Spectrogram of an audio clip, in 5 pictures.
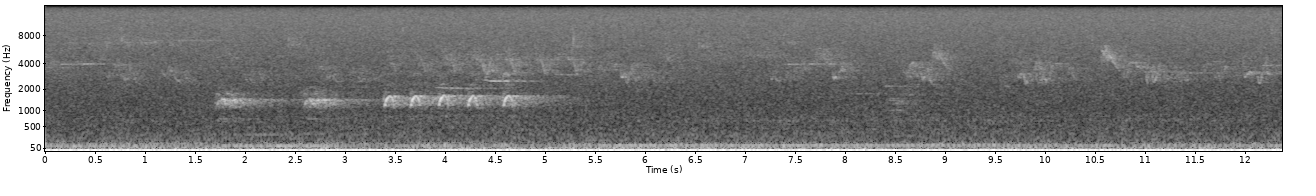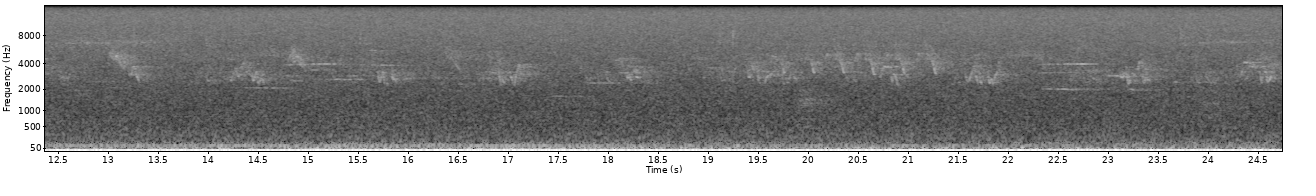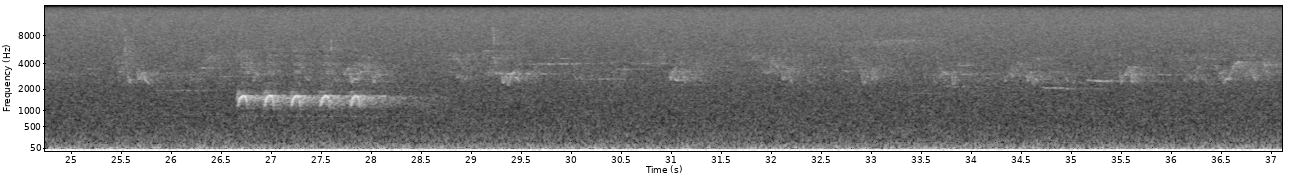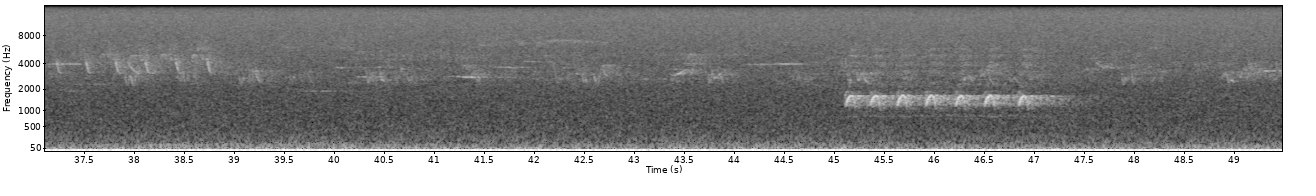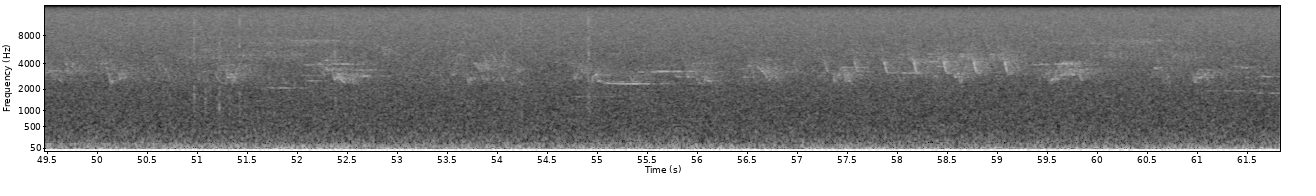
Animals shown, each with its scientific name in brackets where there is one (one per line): Ovenbird (Seiurus aurocapilla)
Black-throated Green Warbler (Setophaga virens)
American Crow (Corvus brachyrhynchos)
Red-eyed Vireo (Vireo olivaceus)
Hermit Thrush (Catharus guttatus)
